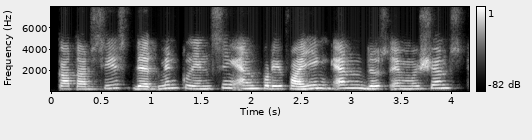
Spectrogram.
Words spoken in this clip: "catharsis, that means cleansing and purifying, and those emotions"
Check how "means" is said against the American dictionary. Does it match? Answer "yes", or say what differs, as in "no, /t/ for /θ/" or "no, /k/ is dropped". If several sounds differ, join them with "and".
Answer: no, /z/ is dropped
